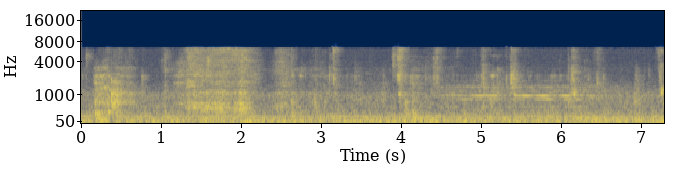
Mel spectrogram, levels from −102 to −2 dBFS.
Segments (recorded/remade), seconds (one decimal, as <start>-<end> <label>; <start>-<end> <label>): 0.0-7.3 recorded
